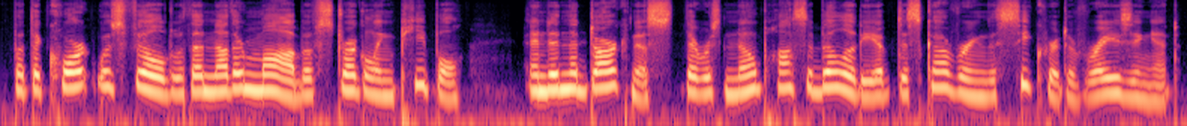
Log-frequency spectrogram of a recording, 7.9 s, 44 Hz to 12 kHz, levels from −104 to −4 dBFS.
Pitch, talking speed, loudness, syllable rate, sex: 200 Hz, 195 wpm, -17 LUFS, 5.8 syllables/s, female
